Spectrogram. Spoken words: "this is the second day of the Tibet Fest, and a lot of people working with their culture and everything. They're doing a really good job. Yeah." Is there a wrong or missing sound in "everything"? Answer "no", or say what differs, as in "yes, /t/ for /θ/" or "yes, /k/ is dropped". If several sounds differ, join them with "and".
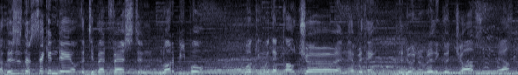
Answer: no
